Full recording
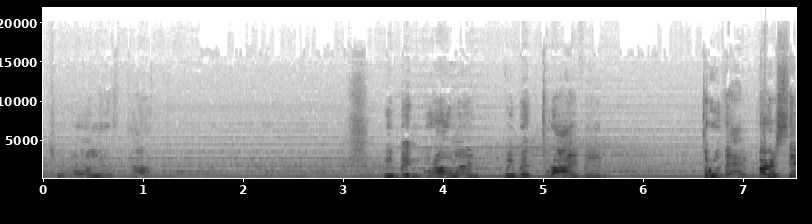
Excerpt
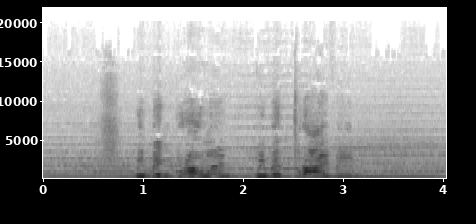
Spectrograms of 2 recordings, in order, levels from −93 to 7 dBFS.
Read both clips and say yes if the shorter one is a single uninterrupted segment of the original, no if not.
no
